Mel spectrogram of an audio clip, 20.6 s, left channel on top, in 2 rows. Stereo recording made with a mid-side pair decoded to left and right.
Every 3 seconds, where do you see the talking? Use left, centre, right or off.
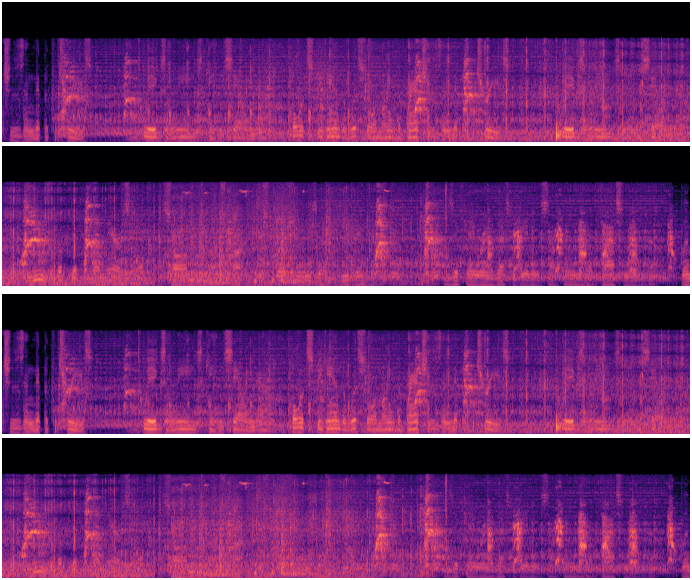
right, right, centre, left, left, left, left.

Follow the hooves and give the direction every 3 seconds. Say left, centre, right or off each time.
left, left, left, centre, right, right, off.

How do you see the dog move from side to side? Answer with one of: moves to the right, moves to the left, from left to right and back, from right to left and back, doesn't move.
moves to the right.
